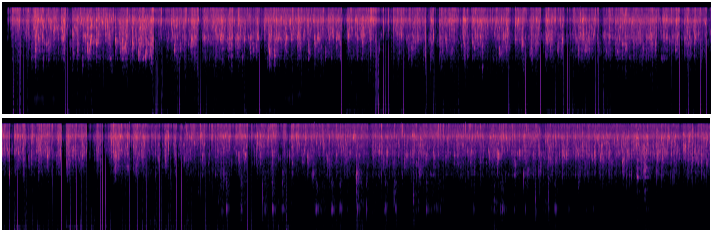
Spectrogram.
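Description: Oil sizzling in a steel wok as sliced garlic fries in it: a steady hiss with many small crackling pops.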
